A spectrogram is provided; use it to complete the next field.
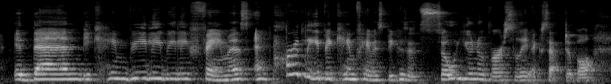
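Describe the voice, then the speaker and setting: A woman with a fairly high pitch and ordinary pitch variation speaks in an animated tone. Audible room echo and noticeable background noise fill the recording. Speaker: university lecturer. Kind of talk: recorded online lecture. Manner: fast.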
